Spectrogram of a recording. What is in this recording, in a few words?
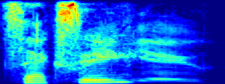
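Female Says Sexy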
